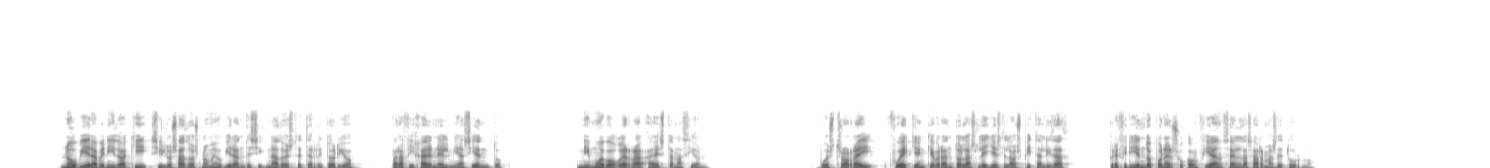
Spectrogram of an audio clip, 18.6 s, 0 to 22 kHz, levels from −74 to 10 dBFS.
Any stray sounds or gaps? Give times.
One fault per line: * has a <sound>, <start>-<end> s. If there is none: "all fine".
all fine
